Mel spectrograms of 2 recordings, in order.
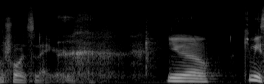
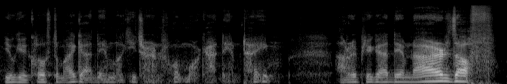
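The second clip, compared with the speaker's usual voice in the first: half-whispered Irish threat; quiet Irish menace; 3 semitones lower than usual. Acted. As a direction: threaten under your breath in an Irish brogue. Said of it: "And that's my Irishman".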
